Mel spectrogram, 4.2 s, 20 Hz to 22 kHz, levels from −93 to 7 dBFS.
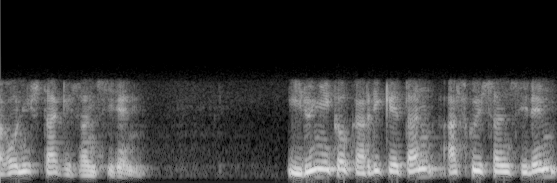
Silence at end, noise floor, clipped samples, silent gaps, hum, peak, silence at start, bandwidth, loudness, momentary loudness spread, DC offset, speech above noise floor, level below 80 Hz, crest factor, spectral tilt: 0 s; -57 dBFS; under 0.1%; none; none; 0 dBFS; 0 s; 3.8 kHz; -14 LUFS; 8 LU; under 0.1%; 44 dB; -64 dBFS; 14 dB; -10 dB/octave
